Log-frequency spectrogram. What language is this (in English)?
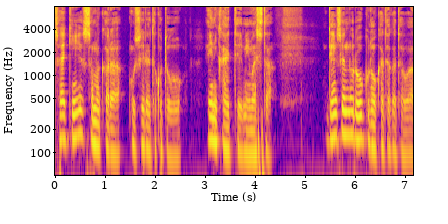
Japanese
